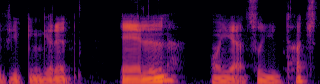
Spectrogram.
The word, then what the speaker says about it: el: So let's pronounce it and see if you can get it. El.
